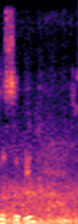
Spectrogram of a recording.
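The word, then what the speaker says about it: musubi: How do you say it again? Spam masubi. Spam?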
